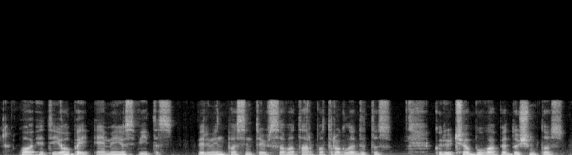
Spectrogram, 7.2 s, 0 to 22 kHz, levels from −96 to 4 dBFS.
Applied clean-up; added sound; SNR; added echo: neural separator model SepFormer DNS4.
